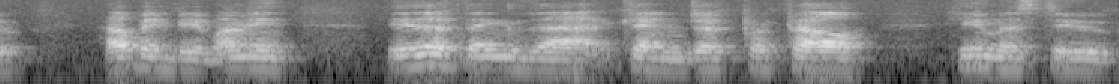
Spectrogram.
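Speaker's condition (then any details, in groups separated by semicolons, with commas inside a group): ALS; about 2 years since onset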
